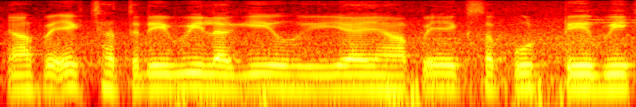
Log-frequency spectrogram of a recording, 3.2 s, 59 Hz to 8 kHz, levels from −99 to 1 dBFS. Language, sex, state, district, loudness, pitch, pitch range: Hindi, female, Haryana, Jhajjar, -19 LUFS, 135 Hz, 130-135 Hz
